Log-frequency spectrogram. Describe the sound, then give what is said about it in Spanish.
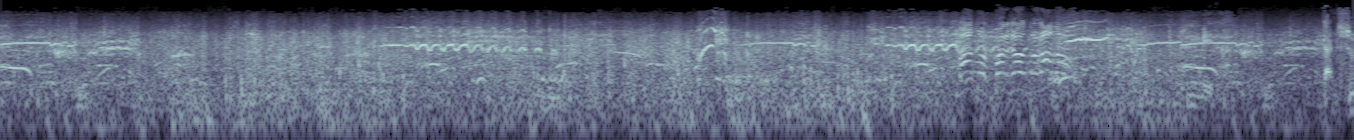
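Riders' horses gallop toward a guarded village palisade in a dense, continuous thunder of hooves, with several loud whinnies and neighs rising above the pounding rhythm, and a faint murmur of voices mixed in underneath. “jinetes se acercan a la empalizada vigilada por Shichiroji y su grupo de campesinos.”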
